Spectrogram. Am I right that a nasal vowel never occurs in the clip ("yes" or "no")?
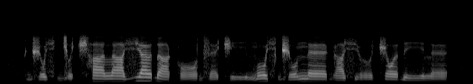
yes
